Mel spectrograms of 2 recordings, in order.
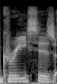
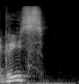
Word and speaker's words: gris: the s is pronounced interestingly enough um cool. so there you but it does still just mean gray um okay. but yeah gris and eh,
